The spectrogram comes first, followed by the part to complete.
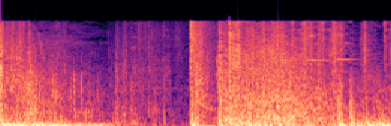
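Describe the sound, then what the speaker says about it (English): A stun grenade bursts in a video game with a sudden loud blast, after sustained rumbling gunfire that dips briefly before the explosion and loud continuing noise, no talking. "Stun grenade out."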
